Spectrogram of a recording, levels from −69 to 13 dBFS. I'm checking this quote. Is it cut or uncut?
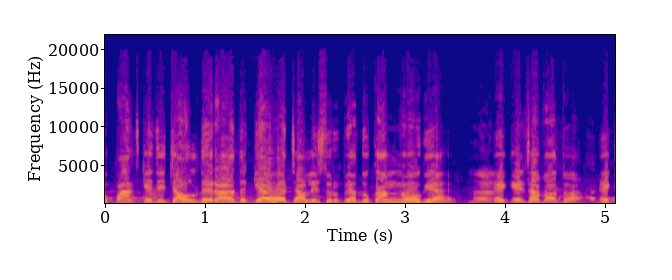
uncut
